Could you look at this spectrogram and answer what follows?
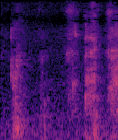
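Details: Pug, a small flat-faced dog: short, harsh, snuffling snorts with each breath in quick bursts; noisy, obstructed-sounding snorting breathing.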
